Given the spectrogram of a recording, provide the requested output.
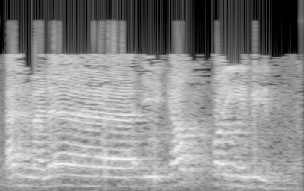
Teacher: التاء وقع بعدها طاء تدغم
